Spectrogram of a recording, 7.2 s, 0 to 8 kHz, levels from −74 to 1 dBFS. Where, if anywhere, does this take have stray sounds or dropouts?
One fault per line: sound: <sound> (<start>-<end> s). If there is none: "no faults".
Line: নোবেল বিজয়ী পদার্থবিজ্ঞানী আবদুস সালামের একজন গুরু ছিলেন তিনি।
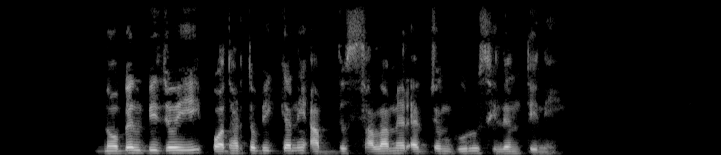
no faults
